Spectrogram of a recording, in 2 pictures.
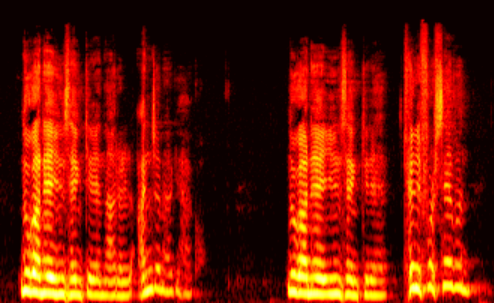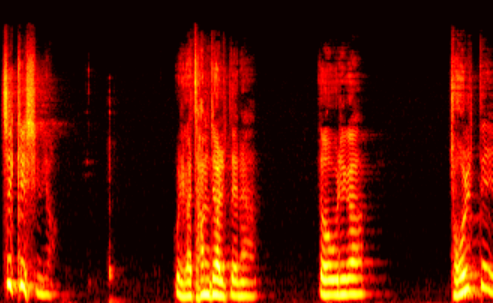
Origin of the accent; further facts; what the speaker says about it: North Korea; now in South Korea; 저희 경우는 이북에서 피난 왔어요.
